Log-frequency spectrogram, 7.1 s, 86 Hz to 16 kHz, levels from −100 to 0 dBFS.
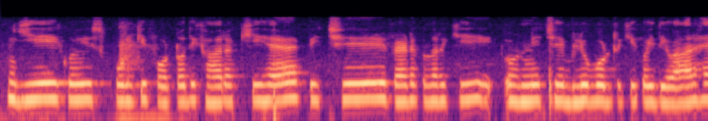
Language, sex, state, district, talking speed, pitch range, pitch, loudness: Hindi, female, Chhattisgarh, Raipur, 170 wpm, 200-215 Hz, 205 Hz, -15 LUFS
